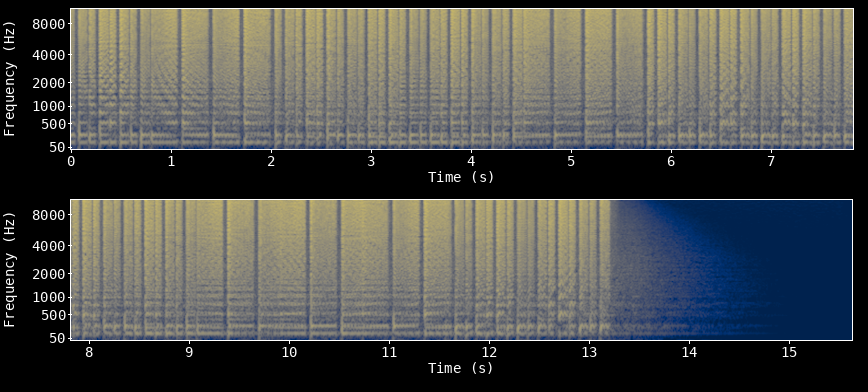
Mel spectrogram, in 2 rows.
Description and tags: Bass loops for LuSH-101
